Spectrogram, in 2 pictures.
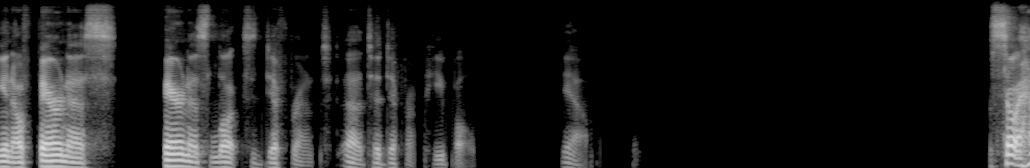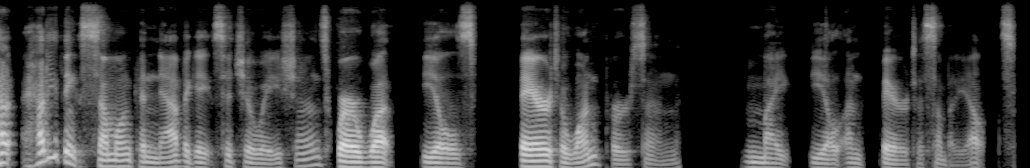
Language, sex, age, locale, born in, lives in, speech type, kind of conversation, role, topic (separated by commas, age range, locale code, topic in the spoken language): English, male, 50-54, en-US, United States, United States, conversation, podcast, host, How do our personal experiences shape what we see as fair in everyday life?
